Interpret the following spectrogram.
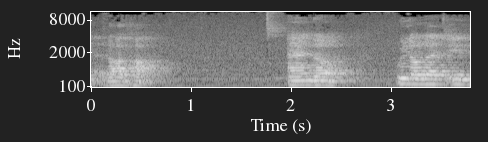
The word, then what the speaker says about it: Radha: So Ra and Radharani name, the Radha name, there is two syllables, Ra and Dha.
